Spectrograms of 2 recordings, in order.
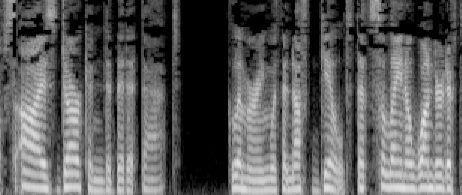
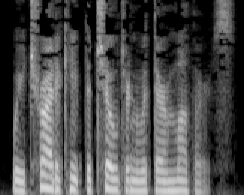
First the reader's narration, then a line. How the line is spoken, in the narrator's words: he said quietly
